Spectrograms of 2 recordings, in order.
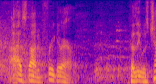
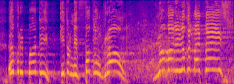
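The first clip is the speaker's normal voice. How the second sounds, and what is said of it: Put-on Chinese accent. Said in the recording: “Chinese. ... why is he talking like that? ... His accents are so good, dude. ... That's why I love his accent.”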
